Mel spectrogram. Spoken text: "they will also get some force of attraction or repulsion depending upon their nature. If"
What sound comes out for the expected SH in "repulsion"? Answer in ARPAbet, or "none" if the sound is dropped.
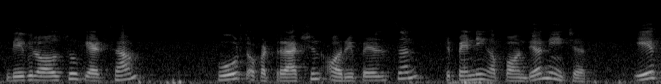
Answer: S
